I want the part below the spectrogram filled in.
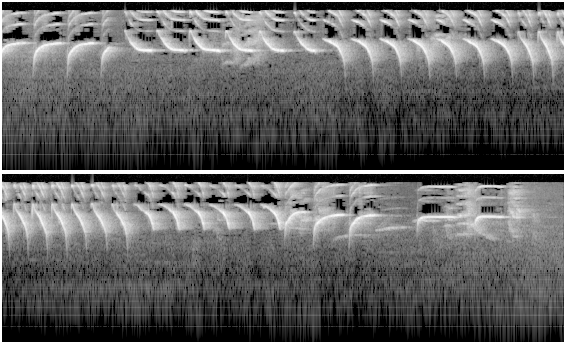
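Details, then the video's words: Canary song meant to tutor young canaries, fast bursts of descending whistles building into a long rapid roll of repeated notes, ending with a few scattered higher chirps. "KENARI GACOR PANJANG CENGKOK ISTIMEWA COCOK BUAT MASTERAN KENARI PAUD || VOICE OF CANARY"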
